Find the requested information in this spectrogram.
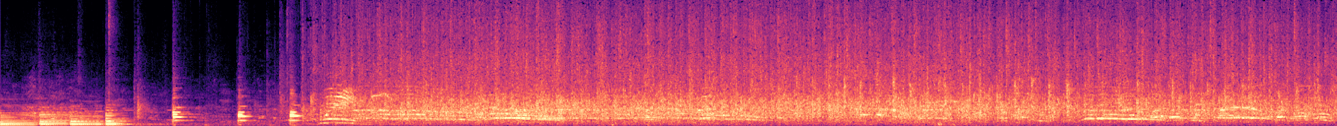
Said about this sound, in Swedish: Da capo hör man någon ja. skrika.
